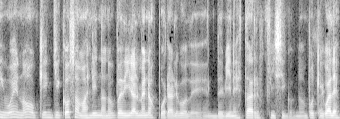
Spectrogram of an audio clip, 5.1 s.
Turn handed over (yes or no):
no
